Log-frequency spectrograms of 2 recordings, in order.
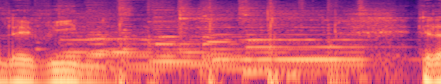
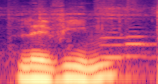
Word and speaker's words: Levine: Y hoy vamos a comenzar con un discazo de un pianista neoyorquino excepcional, Dan Alan Levin. El apellido Levin lo he visto y lo he escuchado pronunciado como Levine y Levin, pero en el caso de Dan Alan Levin, pues es Levin.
